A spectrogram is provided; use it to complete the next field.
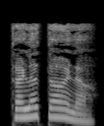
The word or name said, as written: ಥಳಥಳ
